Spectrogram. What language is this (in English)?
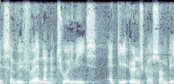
Danish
